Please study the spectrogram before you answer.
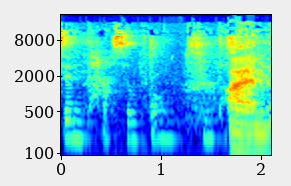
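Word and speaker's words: Sinthasomphone: I was trying to figure out how to pronounce that earlier. I googled it, and that's what it told me it was. Syntasamphone.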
